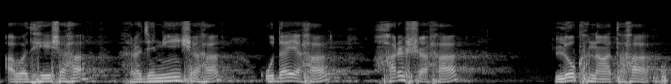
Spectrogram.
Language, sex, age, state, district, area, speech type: Sanskrit, male, 18-30, Rajasthan, Jaipur, urban, spontaneous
